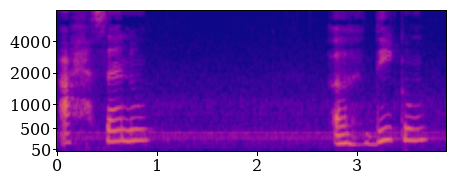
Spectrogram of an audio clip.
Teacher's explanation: सीने से आवाज़ आ रही है, ये हा से बिल्कुल डिफरेंट है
